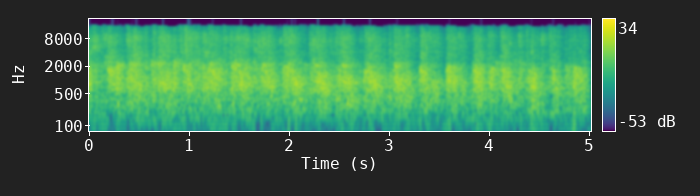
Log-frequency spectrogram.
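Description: A roomful of people applauding, with many quick overlapping hand claps, loud throughout.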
